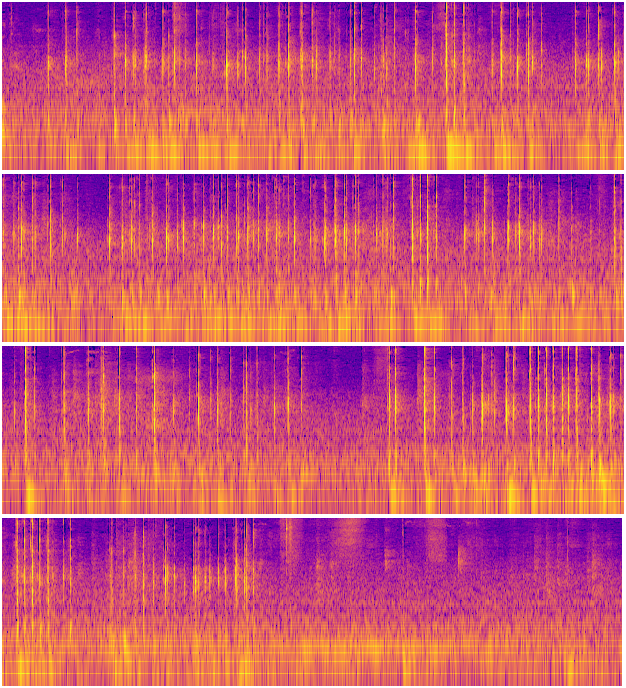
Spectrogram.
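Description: Rapid continuous typing on a computer keyboard during a word-processing exam task, a dense close clatter of key taps lasting throughout with brief pauses near the end.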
